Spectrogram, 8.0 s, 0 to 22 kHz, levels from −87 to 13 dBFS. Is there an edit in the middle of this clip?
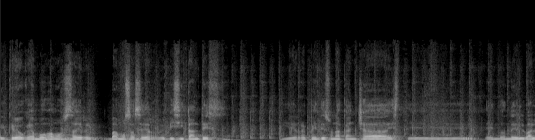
no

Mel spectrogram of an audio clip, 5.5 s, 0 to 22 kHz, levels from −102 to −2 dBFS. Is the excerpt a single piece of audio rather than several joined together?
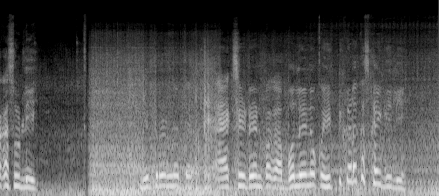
no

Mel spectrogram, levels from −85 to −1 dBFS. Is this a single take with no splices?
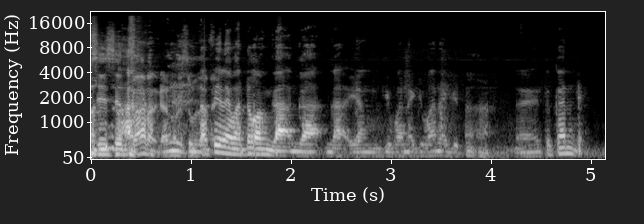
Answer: yes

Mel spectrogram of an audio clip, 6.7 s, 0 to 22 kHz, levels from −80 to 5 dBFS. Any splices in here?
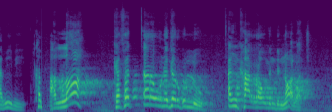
yes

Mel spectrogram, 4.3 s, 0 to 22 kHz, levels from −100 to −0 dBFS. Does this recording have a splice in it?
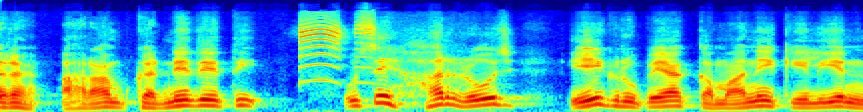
no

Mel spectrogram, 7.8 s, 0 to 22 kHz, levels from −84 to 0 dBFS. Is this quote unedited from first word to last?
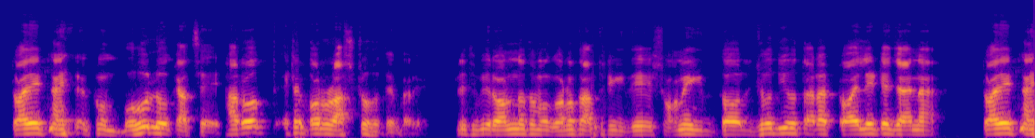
no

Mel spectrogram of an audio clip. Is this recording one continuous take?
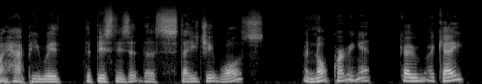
yes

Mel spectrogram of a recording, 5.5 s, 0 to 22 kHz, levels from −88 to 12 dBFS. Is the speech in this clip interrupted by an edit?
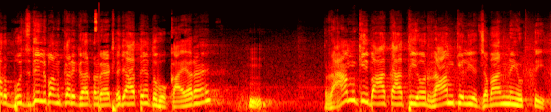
yes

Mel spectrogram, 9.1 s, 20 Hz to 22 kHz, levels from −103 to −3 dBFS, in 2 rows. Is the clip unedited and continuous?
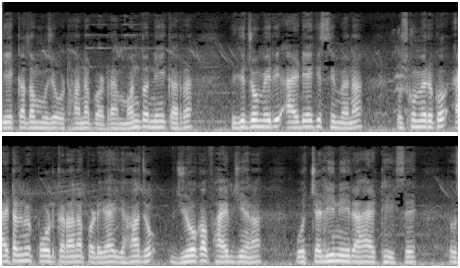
yes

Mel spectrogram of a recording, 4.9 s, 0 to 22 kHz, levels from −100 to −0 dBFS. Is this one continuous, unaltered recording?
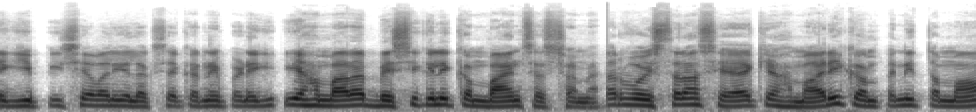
no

